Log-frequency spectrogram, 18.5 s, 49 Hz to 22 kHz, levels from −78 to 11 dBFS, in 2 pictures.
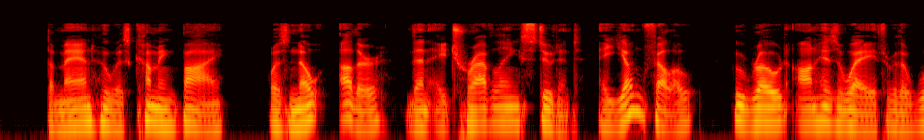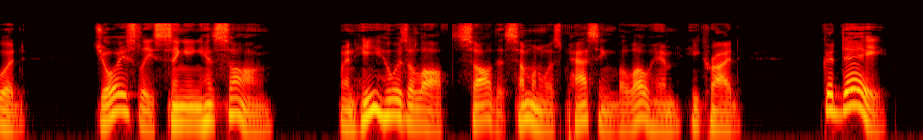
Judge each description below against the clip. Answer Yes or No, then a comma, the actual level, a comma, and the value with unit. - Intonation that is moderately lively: Yes, average, 4.1 semitones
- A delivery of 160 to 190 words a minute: No, average, 145 wpm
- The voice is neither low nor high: No, low, 100 Hz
